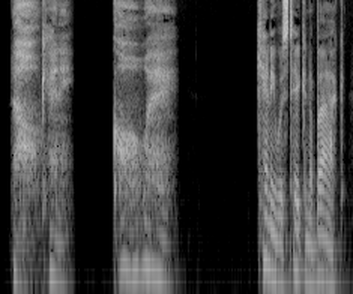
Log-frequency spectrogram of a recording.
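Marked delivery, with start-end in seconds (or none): 0.1-2.3 slow half-whisper, breath only. Moroni answers kenny, who pleads to learn his secret, half-whispering. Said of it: "Moroni whispered".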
